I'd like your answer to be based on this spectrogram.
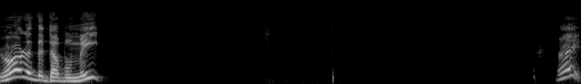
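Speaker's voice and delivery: bad, horrible fake Australian accent. Acting out a scene with another speaker: horrible Australian accent. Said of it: "horrible Australian accent".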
